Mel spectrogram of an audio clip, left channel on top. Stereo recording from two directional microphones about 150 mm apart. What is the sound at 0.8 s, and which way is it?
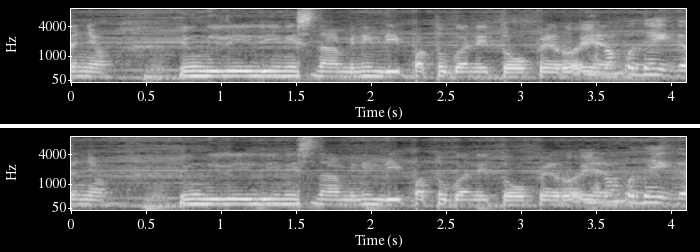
Music, 10° left (ahead or behind).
